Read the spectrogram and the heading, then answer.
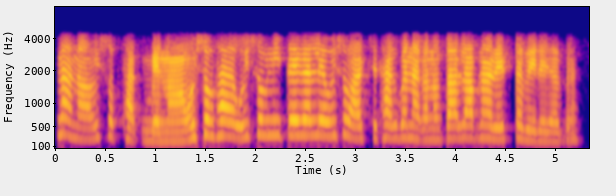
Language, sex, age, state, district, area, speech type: Bengali, female, 18-30, West Bengal, Nadia, rural, conversation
